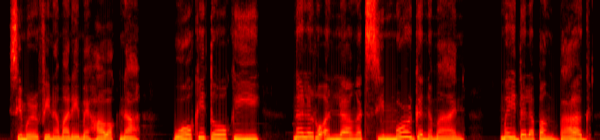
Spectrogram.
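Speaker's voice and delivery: ordinary delivery, nothing marked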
